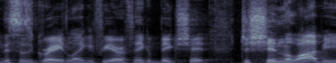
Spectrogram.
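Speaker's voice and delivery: ordinary talk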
